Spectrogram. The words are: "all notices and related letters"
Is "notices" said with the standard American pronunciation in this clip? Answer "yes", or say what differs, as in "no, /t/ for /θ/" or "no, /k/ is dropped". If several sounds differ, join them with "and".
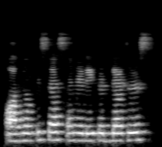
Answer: no, /s/ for /z/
